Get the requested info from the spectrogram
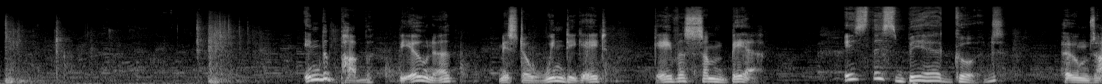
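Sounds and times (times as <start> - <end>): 
pub door opening: 0.0 - 4.8
speech: 3.0 - 7.7, 8.4 - 11.0.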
